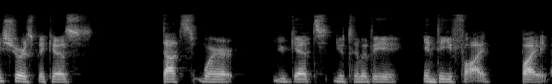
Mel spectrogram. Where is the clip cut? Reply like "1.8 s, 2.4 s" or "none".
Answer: 4.1 s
